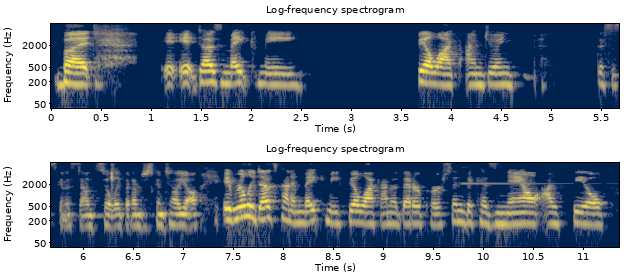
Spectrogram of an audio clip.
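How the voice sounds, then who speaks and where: A middle-aged woman speaks in a fairly low voice. She is an interview guest telling personal stories, folksy and frank, often halting and putting herself down. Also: fairly even intonation, slight background noise. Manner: folksy, candid, halting and self-deprecating. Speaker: interview guest, psychic medium and minister.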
